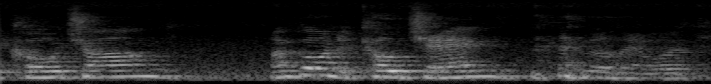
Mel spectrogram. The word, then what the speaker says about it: Koh Chang: island is gold go Tom if I say Koh Chang I'm going to Koh Chang it could be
